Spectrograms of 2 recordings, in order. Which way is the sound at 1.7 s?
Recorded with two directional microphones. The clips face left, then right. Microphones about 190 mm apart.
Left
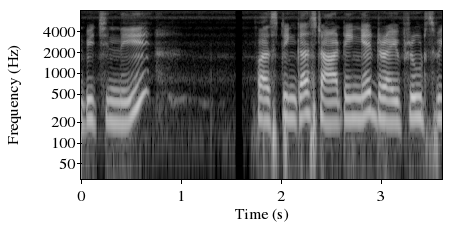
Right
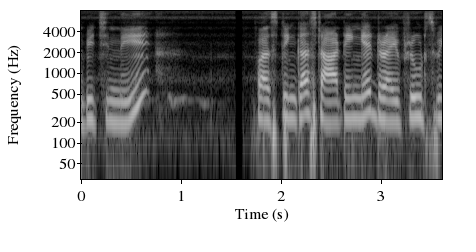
40° left (ahead or behind).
